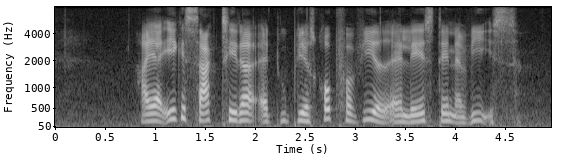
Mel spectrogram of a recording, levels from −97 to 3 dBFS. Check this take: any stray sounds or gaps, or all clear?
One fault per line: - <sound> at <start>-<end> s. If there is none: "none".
none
